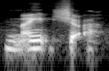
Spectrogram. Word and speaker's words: Nijntje: So, in Dutch, Miffy's name is Nijntje, which is kind of a hard name to say, especially if you see how it's spelled.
